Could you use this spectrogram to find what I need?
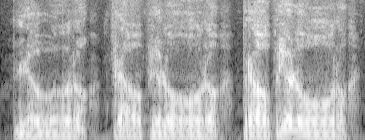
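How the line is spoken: Goat-like singsong. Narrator (Italian): canticchiò il lungo personaggio a quadretti con voce da caprone

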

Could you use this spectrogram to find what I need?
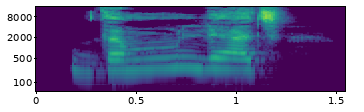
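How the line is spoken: Exhaled through teeth. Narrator (Russian): выдохнул он сквозь зубы

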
